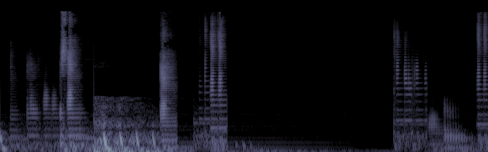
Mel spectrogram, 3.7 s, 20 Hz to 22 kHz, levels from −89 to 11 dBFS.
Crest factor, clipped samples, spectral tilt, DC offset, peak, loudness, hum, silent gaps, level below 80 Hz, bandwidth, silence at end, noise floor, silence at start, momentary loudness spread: 24 dB; under 0.1%; -3 dB/octave; under 0.1%; -20 dBFS; -43 LUFS; none; none; -54 dBFS; 16.5 kHz; 0 s; -73 dBFS; 0 s; 14 LU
